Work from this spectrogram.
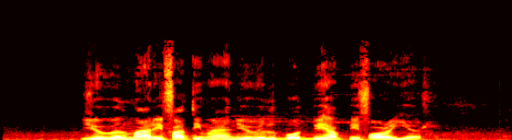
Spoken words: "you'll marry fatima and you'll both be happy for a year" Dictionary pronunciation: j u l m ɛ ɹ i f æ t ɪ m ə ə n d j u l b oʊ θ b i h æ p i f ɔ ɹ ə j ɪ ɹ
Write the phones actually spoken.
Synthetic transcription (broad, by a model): j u l m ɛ ɹ i f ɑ t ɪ m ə ə n d j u l b oʊ t b i h æ p i f ɔ ɹ ə j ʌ ɹ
